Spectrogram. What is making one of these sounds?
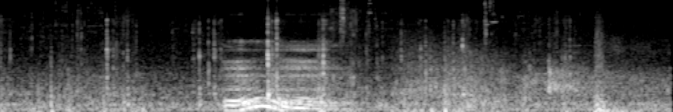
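Footsteps thud on wooden floorboards.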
